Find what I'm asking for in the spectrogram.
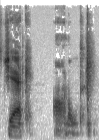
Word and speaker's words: Jack Arnold: It's Jack Arnold.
